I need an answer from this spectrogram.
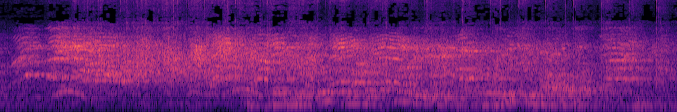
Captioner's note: clapping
